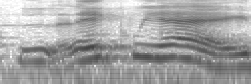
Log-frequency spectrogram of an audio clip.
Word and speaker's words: LeCuyer: I am here with Maria LeCuyer. Did I pronounce that awesome.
